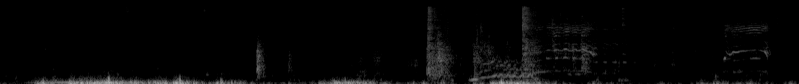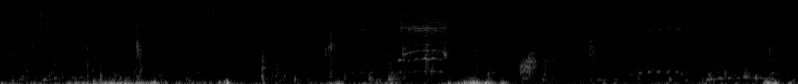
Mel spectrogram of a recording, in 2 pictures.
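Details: Osmanabadi goats on a stall-fed goat farm: several wavering, nasal bleats with rich harmonics, some short and some drawn out, scattered through the recording over low thumping, rumbling and clattering from the pen.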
